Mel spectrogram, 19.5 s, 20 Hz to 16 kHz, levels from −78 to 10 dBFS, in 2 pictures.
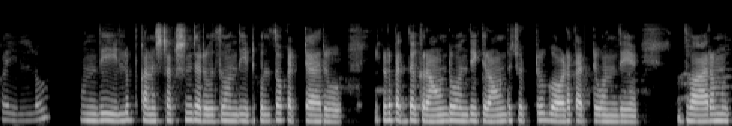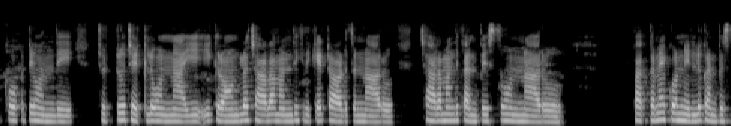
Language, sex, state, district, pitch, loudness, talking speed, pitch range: Telugu, female, Andhra Pradesh, Visakhapatnam, 190 Hz, -18 LUFS, 120 wpm, 180-200 Hz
